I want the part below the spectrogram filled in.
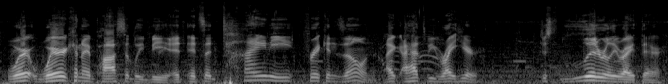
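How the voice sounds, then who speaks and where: Bright-voiced male game streamer over background noise. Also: medium pitch, lively intonation, moderate pace. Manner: self-narrating, repeats phrases, mild exclamations instead of swearing. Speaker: video game streamer and speedrunner. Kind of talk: live gameplay commentary.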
